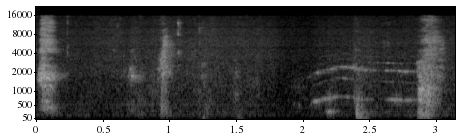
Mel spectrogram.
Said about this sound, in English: So, I'm sorry, I'm a little distracted because my cat is moving the light in the background here. One second.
